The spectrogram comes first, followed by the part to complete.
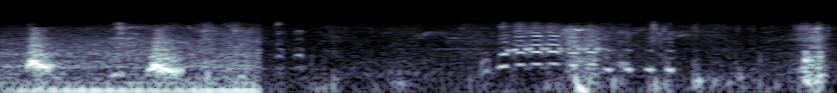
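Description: Young goat kids bleating: a couple of short calls in the first second, then one clear, wavering bleat a little before three seconds in.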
